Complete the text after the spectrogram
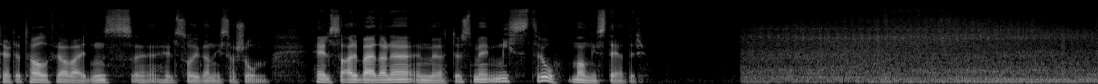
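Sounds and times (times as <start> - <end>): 
speech: 0.0 - 6.6
cars driving past: 7.4 - 10.9.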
